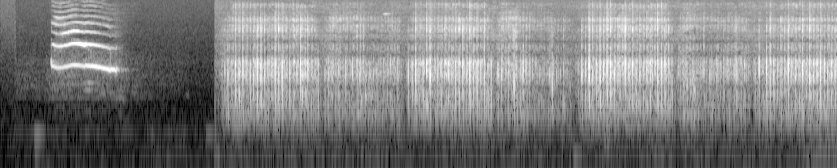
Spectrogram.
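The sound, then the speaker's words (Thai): A single short meow, then after a brief pause a cat purrs steadily, a loud, low rhythmic rumble made with its mouth closed that swells and eases with each breath. “ใครที่เลี้ยงแมวน่าจะเคยได้ยินเสียงนี้นะคะ ฟังดูเหมือนกับเสียงกรนค่ะ แต่ไม่ใช่เสียงกรนของแมวนะคะเสียงกรือต่ำๆเป็นจังหวะที่แมวเปล่งออกมาโดยไม่อ้าปากนะคะ เป็นเสียงที่สามารถตีความได้สองความหมายค่ะ”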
